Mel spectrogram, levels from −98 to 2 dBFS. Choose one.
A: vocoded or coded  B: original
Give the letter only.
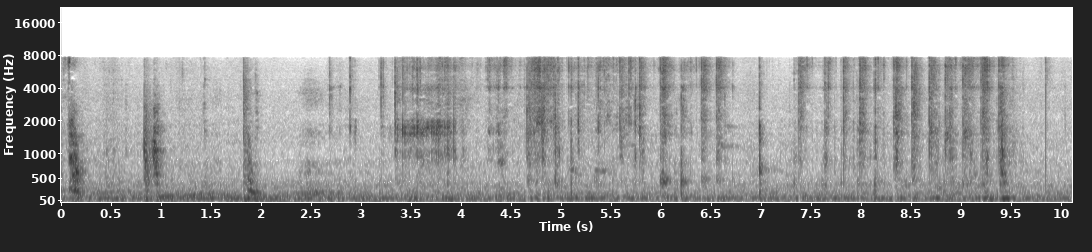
A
